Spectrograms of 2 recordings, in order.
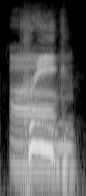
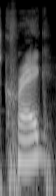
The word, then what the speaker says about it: Krieg: His name is Krieg. As in Blitzkrieg. Right. Which apparently comic readers are pissed about because they always read it as Craig all these years.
